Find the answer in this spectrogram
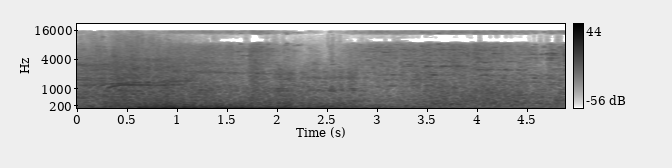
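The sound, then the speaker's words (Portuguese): A loud crashing explosion of a plane crashing onto an ice-covered mountaintop bursts in with a heavy low-end boom and shattering debris, then settles into a sustained rumbling roar that slowly fades over several seconds. “Você tá num avião e Deus o livre, esse avião sofre um acidente. Cai no topo de uma montanha cheia de gelo.”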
